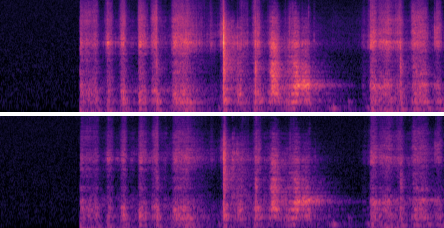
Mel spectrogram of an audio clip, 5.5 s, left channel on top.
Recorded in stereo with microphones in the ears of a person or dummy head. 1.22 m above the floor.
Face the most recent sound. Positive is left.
turn(degrees=40)  # may be behind; listen again after turning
